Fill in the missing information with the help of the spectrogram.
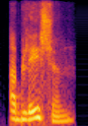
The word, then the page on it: ablation: Indian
